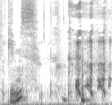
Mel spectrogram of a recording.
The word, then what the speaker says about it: VIMS: 발음 좋습니다. 빔스.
